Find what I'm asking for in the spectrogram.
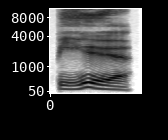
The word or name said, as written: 比喻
